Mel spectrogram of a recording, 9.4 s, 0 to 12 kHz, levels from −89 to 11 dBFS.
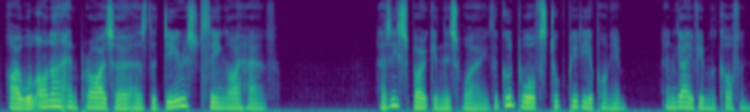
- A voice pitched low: No, medium, 150 Hz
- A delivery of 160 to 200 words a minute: Yes, average, 190 wpm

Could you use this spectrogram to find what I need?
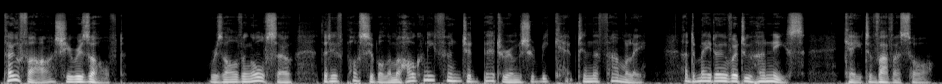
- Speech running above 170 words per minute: No, average, 165 wpm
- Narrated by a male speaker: Yes, male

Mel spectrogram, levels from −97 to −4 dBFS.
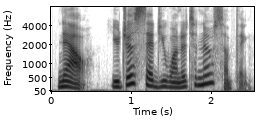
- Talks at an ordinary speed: No, fast, 210 wpm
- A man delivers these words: No, female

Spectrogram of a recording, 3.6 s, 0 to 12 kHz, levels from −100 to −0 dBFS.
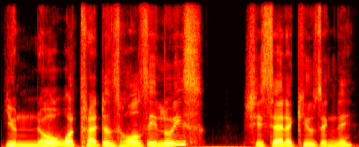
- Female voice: No, male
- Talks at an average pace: Yes, average, 150 wpm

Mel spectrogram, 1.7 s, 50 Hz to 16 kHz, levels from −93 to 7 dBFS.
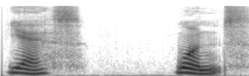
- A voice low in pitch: No, high, 200 Hz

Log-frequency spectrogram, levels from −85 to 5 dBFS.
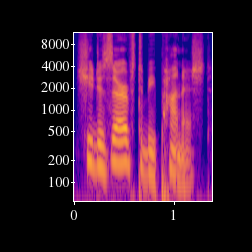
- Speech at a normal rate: No, fast, 215 wpm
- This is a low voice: No, medium, 150 Hz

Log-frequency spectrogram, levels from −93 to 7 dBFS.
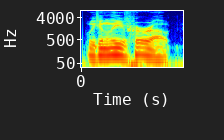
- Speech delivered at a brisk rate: Yes, fast, 295 wpm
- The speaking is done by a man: Yes, male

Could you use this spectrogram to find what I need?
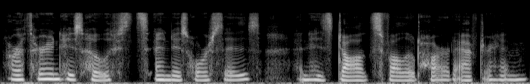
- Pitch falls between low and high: No, high, 210 Hz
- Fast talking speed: No, average, 160 wpm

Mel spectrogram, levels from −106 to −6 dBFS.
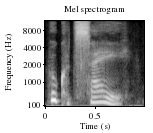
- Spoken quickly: No, average, 180 wpm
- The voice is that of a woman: Yes, female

